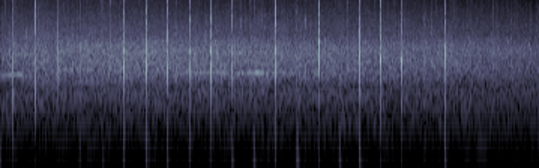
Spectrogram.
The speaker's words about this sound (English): So let's give our faculty a round of applause.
